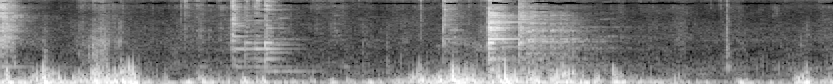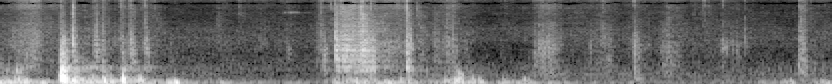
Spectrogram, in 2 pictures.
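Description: Wooden logs knock against a chopping block.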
